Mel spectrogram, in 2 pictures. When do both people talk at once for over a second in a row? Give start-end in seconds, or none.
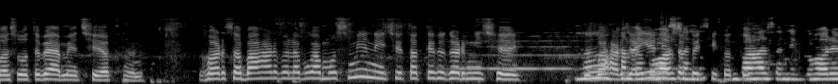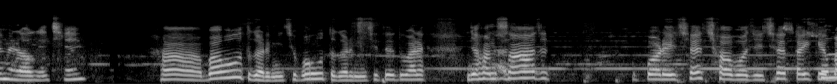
5.8-7.5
